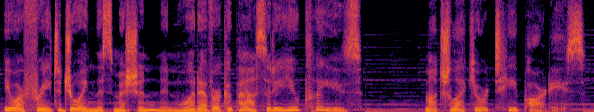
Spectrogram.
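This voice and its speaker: A woman's voice: fairly low pitch, moderate pace, darkish tone, soft background music, lightly acted. A woman voicing a poised young woman in an anime game, formal, articulate and composed. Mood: composed, concerned.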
